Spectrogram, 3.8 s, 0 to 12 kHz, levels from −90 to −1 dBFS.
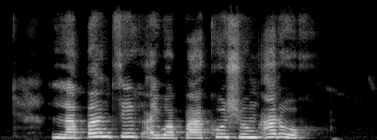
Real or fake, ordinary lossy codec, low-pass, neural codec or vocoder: fake; Opus, 64 kbps; 10.8 kHz; codec, 24 kHz, 3.1 kbps, DualCodec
